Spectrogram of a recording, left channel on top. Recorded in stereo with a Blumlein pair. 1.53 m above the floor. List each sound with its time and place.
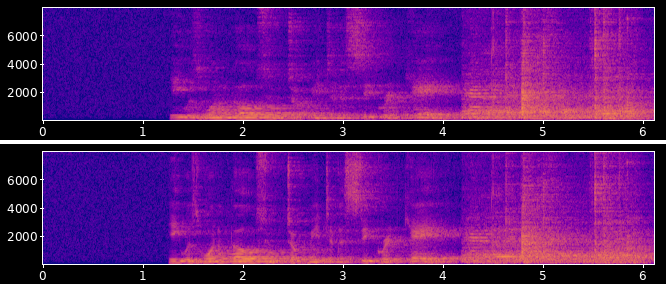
1.2 s a man speaking: 50° right, 1.2 m
4.2 s a hiss: 5° left, 0.9 m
